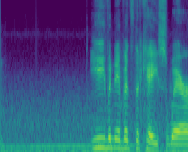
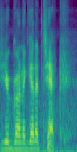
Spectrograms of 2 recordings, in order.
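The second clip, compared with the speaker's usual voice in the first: normal talking voice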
